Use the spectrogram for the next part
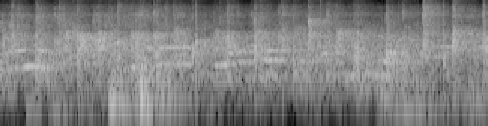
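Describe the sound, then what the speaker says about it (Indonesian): Students in a junior high school classroom clap for a presenting group, a brief spatter of applause with voices mixed in. "Tepuk tangan."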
